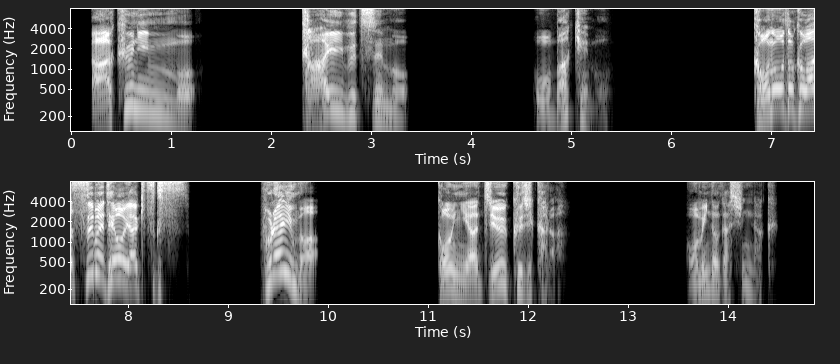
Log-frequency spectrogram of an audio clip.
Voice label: Narration; Youga CM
